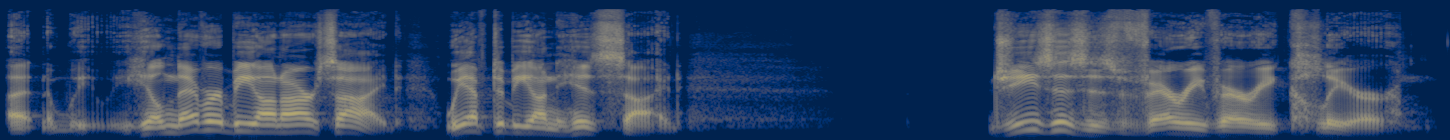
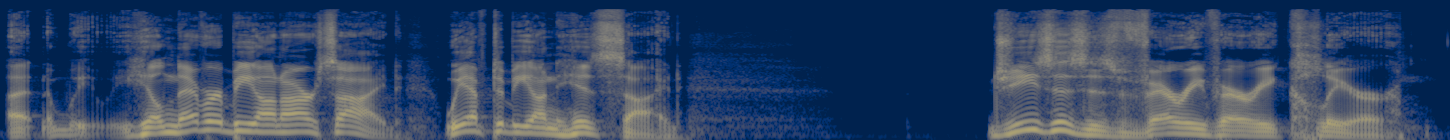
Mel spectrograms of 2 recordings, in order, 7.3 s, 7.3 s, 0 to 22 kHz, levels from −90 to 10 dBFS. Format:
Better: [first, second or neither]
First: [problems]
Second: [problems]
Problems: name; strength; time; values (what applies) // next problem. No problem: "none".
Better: second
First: thin; very; fading below 350 Hz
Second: none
